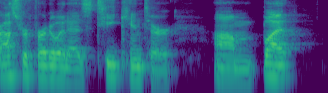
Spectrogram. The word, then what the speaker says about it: tkinter: refer to it as tkinter but commonly it is derived from the tk interface so the correct way would be tk enter to pronounce it but um these are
